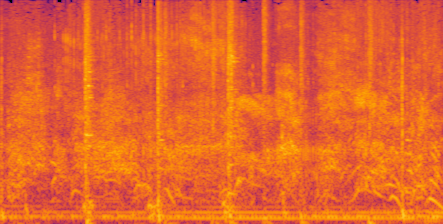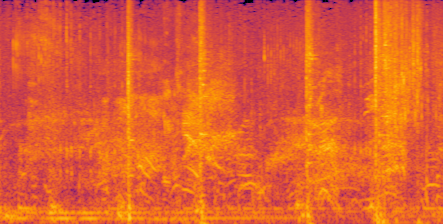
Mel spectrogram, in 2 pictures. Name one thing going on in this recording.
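Heavy blows thud against a body.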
